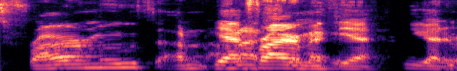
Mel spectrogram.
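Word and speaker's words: Freiermuth: know how say his name i guess it's friar mouth yeah yeah you got it right i like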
